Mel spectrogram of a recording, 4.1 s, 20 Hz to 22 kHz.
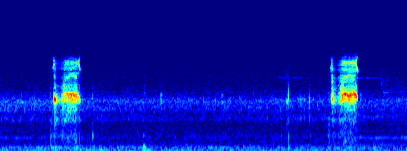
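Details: Tawny owl with prey at the nest in Estonia, May 2013 evening: two short, grating, slightly buzzy calls nearly three seconds apart over a quiet background with a faint steady hum.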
